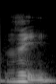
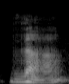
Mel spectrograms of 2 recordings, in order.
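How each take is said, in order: First: THE said "thee"; THE rhyming with "see"; THE with long ee. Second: THE said "thuh"; THE ending in "uh", like "duh"; THE with a schwa. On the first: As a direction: say THE with an "ee" ending. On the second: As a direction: say THE with a short, open "uh". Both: Shown as a demonstration. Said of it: "this article has got two sounds".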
